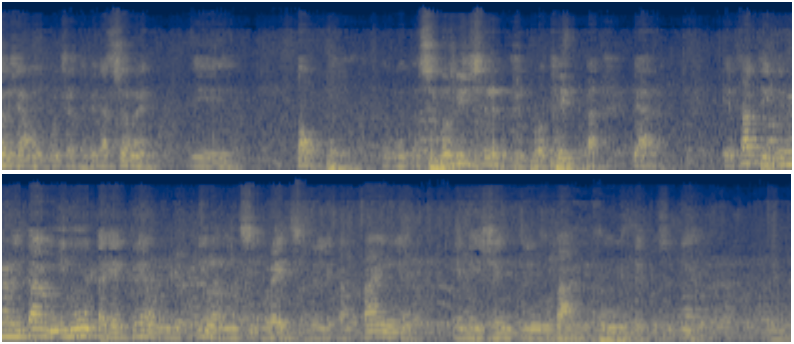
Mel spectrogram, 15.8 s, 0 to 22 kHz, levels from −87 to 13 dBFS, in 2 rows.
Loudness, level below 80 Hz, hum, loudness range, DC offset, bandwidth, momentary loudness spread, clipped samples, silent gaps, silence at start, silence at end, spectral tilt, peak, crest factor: -20 LUFS; -34 dBFS; none; 6 LU; under 0.1%; 18 kHz; 15 LU; under 0.1%; none; 0 s; 0 s; -5.5 dB/octave; -2 dBFS; 18 dB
